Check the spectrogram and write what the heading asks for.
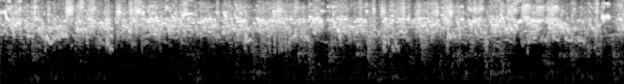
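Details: Budgies keep up a lively, unbroken chatter of high scratchy chirps, twitters and squawks, many overlapping, with steady loudness throughout.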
